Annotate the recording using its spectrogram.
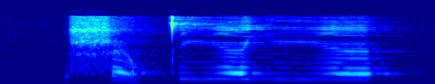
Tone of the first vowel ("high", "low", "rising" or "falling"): low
